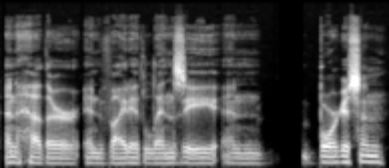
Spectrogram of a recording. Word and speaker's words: Bogosian: Heather invited Lindsay and Borgeson, is that how you say his name? Borgosen? Bogosian, Borgosian. Peter They Bogosian, invite yeah.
